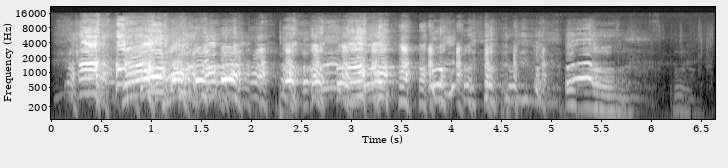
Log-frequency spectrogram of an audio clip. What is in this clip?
Laughter cues recorded with the male members of the cast of the play "Charley's Aunt", July 2019.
